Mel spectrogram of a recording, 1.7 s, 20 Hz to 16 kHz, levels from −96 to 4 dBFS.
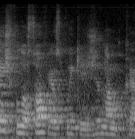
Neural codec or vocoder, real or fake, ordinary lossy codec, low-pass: none; real; AAC, 64 kbps; 14.4 kHz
